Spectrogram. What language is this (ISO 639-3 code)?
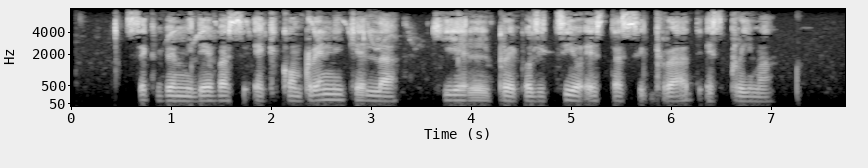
epo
